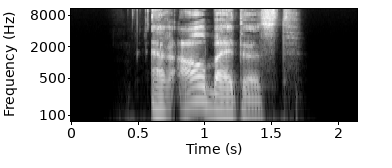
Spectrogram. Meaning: inflection of erarbeiten: 1. second-person singular present 2. second-person singular subjunctive I
- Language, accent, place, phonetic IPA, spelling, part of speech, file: German, Germany, Berlin, [ɛɐ̯ˈʔaʁbaɪ̯təst], erarbeitest, verb, De-erarbeitest.ogg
